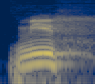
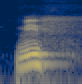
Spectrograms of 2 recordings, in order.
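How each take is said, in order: First: The consonant is a th sound, tongue between teeth. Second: The consonant is a th sound, tongue between teeth.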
